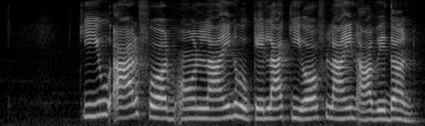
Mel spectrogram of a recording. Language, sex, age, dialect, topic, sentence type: Magahi, female, 41-45, Western, banking, question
